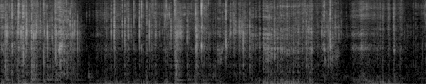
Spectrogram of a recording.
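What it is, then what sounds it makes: Dry bar soap being carved. A utility-knife blade scrapes and carves curls off the corner of a rectangular, solid, white bar of dry soap held in the hand. Quiet, crisp, bright scraping and crackling strokes come in rapid bursts with short pauses, each sound dry and clipped with no ring.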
